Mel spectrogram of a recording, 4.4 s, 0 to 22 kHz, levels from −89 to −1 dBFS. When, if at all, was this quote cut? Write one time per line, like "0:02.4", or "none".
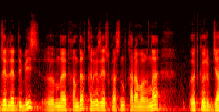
none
